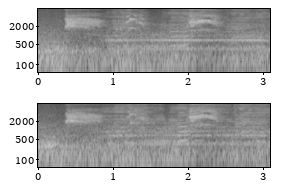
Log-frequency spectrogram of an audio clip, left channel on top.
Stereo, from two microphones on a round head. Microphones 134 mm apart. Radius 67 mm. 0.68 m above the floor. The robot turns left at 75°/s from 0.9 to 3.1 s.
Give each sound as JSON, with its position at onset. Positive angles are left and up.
{"t": 0.4, "sound": "a bird", "azimuth_deg": 80, "distance_m": 5.0}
